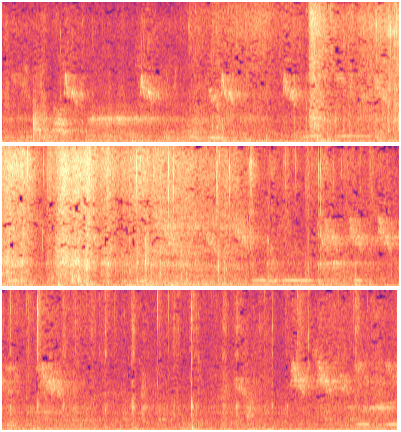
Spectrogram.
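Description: Small birds chirping faintly, short calls repeating throughout. A few brief rustling sounds about three to five seconds in.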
